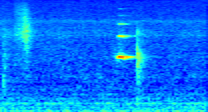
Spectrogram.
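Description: A short high-pitched squeak about a second in, followed by a brief scrape: a writing stroke on the board as the lecturer draws. Otherwise only a faint steady room hum.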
